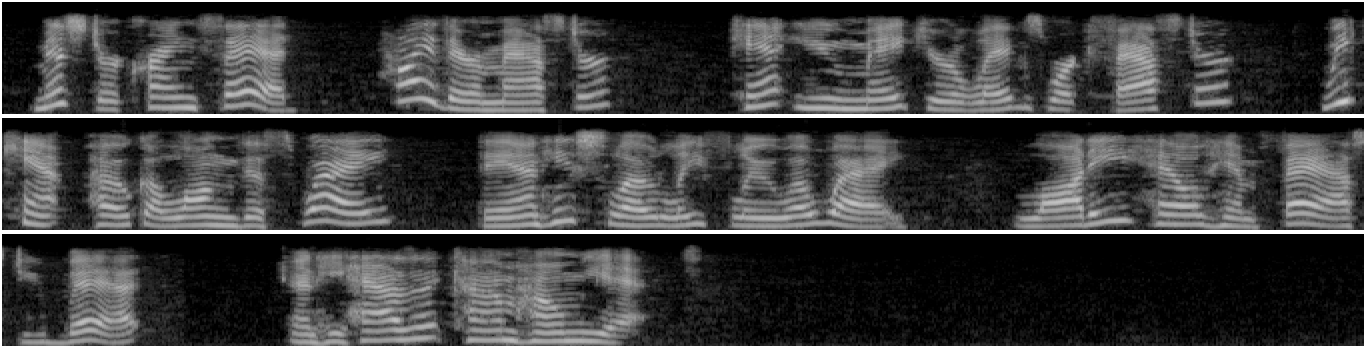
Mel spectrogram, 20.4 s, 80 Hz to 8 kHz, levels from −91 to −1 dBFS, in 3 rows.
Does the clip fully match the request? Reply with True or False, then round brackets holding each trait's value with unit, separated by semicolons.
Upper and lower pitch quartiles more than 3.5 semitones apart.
True (4.6 semitones)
